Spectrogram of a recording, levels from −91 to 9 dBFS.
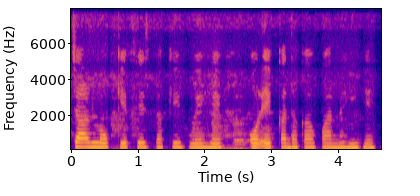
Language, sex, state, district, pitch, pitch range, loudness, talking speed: Hindi, female, Arunachal Pradesh, Papum Pare, 225 Hz, 220-230 Hz, -18 LUFS, 180 wpm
